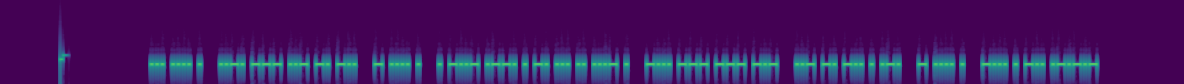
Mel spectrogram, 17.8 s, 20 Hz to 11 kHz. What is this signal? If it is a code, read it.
Morse code, heard as a keyed tone, about 30 wpm, 700 Hz. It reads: SHE FOUND THE EXPENSIVE BOOK UNDER THE BED.
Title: Sentences from Top 1000 Words - Review Part 6 - 30wpm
